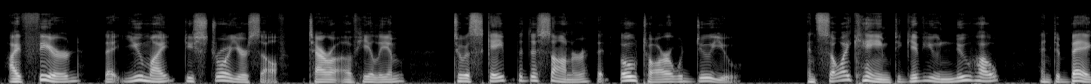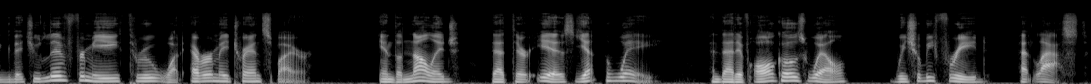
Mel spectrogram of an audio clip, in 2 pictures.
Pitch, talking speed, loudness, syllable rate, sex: 140 Hz, 170 wpm, -20 LUFS, 4.4 syllables/s, male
